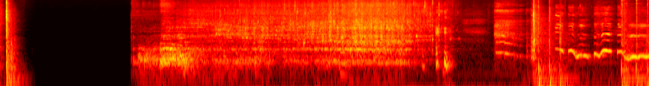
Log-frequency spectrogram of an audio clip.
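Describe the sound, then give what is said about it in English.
A toilet in a bathroom stall flushes with a loud rushing whoosh that swirls for several seconds, preceded by a brief click, then tapers off into gurgling refill water and a few knocks and clatters. “Oh, you're out of the stall, so you should probably pull your pants up.”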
